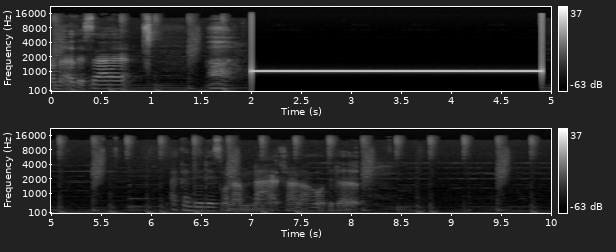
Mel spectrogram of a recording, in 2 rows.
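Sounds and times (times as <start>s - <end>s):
steady test tone beep: 2.0s - 4.9s.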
